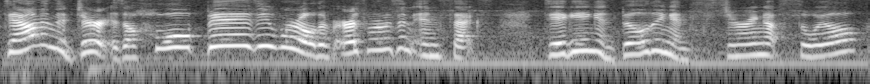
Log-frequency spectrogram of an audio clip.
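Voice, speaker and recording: A woman reads a picture book aloud for young children. Her voice is high and bright, with lots of melodic swing and an expressive, explanatory manner. There is faint noise in the background. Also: normal speed, low-quality recording. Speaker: read-aloud reader for children.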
